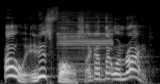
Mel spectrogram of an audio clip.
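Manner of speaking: normal talking voice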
